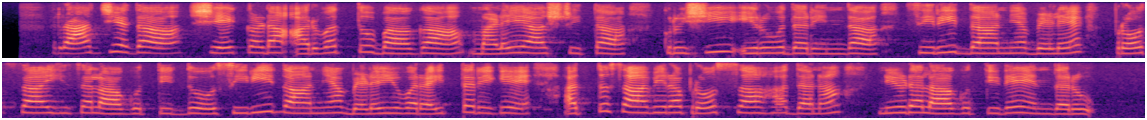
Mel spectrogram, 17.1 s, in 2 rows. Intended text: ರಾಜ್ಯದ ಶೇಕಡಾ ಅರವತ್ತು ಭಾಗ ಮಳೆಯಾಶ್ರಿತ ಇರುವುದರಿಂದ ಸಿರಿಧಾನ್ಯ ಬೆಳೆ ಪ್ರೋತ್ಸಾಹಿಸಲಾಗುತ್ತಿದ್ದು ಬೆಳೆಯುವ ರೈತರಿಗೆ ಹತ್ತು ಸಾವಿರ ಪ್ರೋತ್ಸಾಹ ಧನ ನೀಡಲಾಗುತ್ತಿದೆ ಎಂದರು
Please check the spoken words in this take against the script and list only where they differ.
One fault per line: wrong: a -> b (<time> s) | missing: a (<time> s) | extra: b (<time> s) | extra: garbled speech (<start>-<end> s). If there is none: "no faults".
extra: ಕೃಷಿ (5.0 s)
extra: ಸಿರಿಧಾನ್ಯ (10.3 s)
